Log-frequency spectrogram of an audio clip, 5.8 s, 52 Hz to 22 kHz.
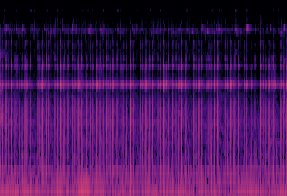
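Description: Rapid, repeated tapping on a ceramic object makes short, bright chinks and clinks, each dying away almost at once over a faint low hum. The taps come in a quick, steady stream, with a clear ringing tone around 1.6 kHz.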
